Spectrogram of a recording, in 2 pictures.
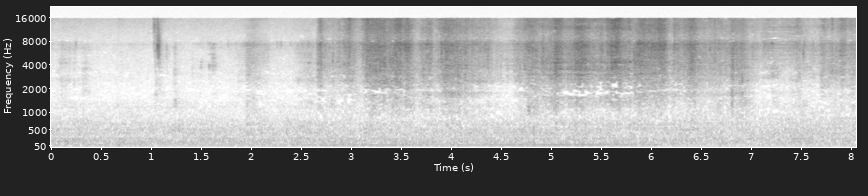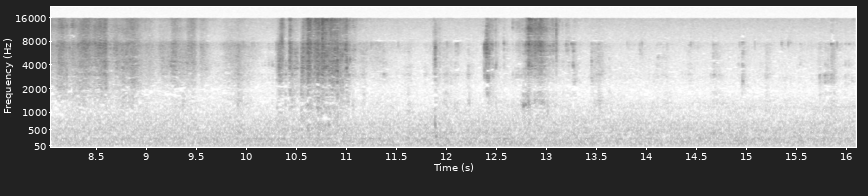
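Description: A person biting into and chewing a fried chicken sandwich close to the microphone, with crunching of the fried breading. The crunching is louder about three to six seconds in and again around ten to eleven seconds.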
